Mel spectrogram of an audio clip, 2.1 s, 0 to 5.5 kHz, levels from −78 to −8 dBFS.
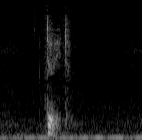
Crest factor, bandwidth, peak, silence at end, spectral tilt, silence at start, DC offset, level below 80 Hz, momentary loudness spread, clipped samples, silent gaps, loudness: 22 dB; 5.2 kHz; -20 dBFS; 0 s; -4.5 dB/octave; 0 s; under 0.1%; -52 dBFS; 20 LU; under 0.1%; none; -38 LUFS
